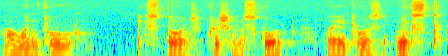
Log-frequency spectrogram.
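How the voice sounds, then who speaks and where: A man from southern Uganda with a Ugandan accent, answering interview questions in halting, formally worded phrases. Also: medium pitch, level tone, dark tone, slightly rough. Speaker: interview guest.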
